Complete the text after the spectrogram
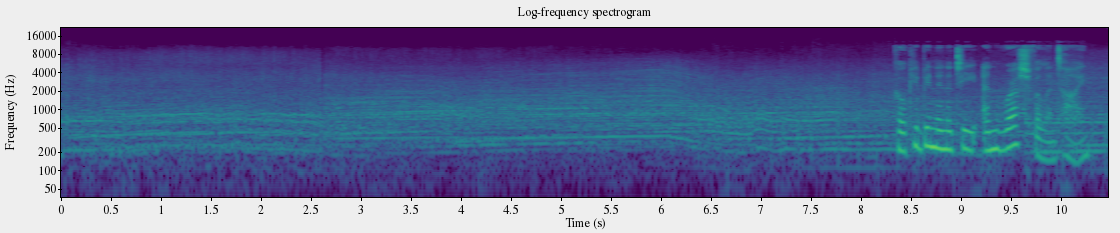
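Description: Racing car engines whine at high revs, rising and falling as the cars change gear.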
